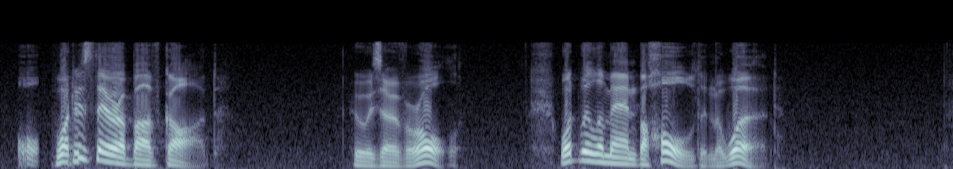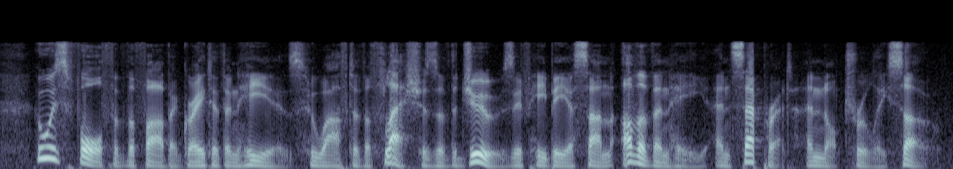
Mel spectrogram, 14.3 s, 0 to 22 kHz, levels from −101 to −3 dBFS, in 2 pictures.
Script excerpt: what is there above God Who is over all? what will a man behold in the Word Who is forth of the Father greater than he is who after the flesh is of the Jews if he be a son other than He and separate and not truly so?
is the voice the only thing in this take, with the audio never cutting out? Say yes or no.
no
